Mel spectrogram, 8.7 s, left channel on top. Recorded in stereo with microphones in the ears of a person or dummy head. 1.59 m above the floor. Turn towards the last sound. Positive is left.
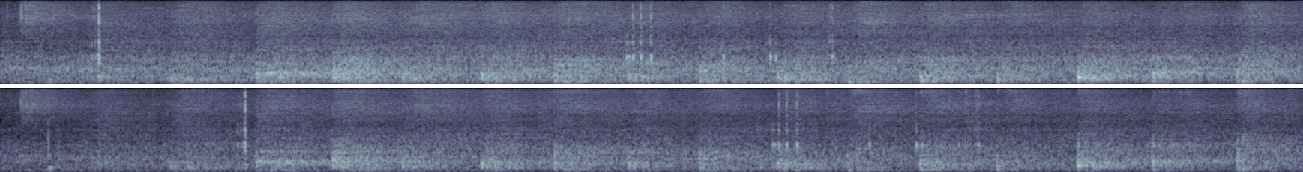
turn(degrees=-65)  # may be behind; listen again after turning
